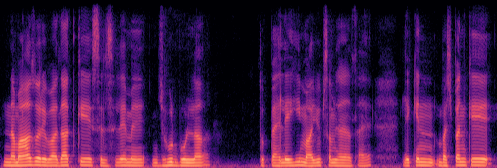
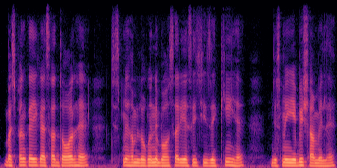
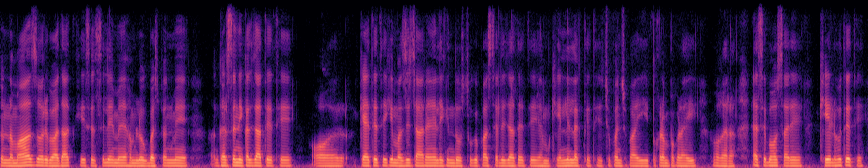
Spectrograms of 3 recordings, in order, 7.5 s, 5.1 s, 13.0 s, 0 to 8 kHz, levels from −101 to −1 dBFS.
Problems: none marked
